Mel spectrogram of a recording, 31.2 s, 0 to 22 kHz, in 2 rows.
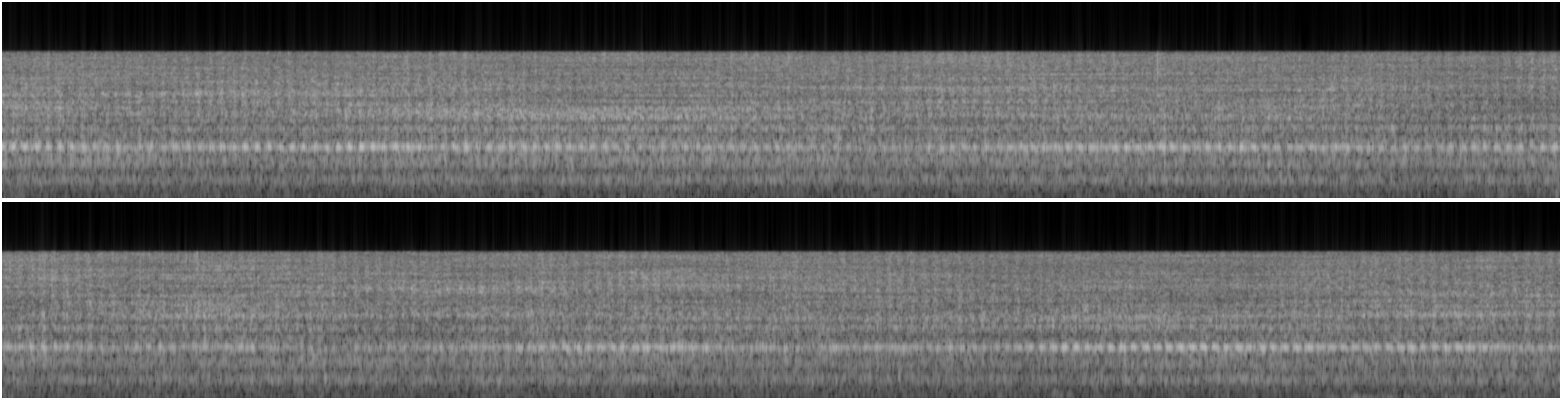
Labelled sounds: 18.5	18.8	vessel noise, 3.2 to 3.5 kHz
19.5	19.8	vessel noise, 3.4 to 3.7 kHz
22.1	22.5	vessel noise, 5.1 to 5.3 kHz

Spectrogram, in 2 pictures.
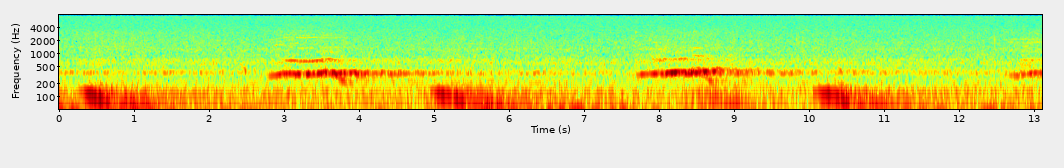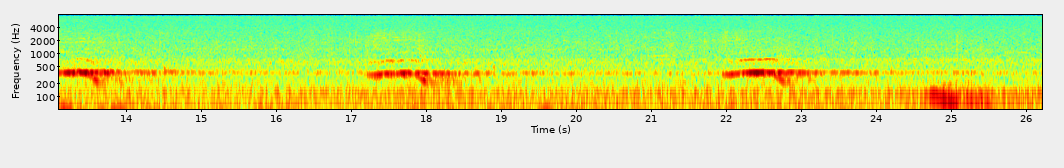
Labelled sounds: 3.2	3.5	humpback whale, 2.3 to 2.5 kHz

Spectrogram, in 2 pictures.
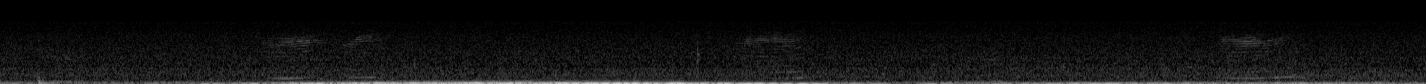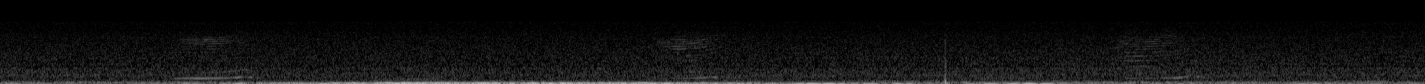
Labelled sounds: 2.8	3.8	humpback whale, 2.7 to 3.2 kHz
7.4	8.0	humpback whale, 2.8 to 3.4 kHz
12.2	12.8	humpback whale, 2.5 to 3.2 kHz
16.0	16.6	humpback whale, 2.6 to 3.3 kHz
20.9	21.3	humpback whale, 2.1 to 3.2 kHz
25.5	26.0	humpback whale, 1.4 to 2.9 kHz

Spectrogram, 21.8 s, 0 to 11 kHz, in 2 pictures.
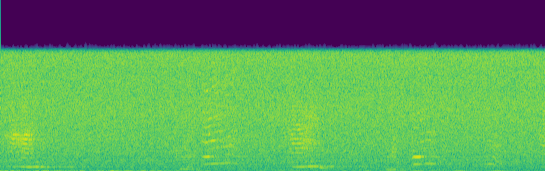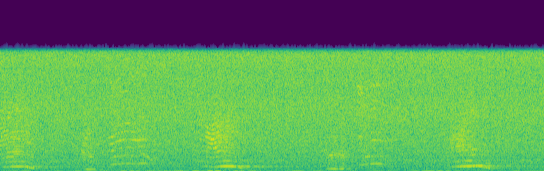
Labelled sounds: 0.1	0.7	humpback whale, 1.7 to 2.5 kHz
4.0	4.7	humpback whale, 0.86 to 3.7 kHz
5.8	6.1	humpback whale, 1.8 to 2.8 kHz
8.2	8.5	humpback whale, 0.80 to 1.0 kHz
11.0	11.4	humpback whale, 1.2 to 1.3 kHz
13.2	13.8	humpback whale, 0.93 to 3.2 kHz
15.0	15.4	humpback whale, 1.4 to 2.7 kHz
17.4	17.8	humpback whale, 0.86 to 1.2 kHz
18.3	18.6	humpback whale, 1.9 to 4.6 kHz

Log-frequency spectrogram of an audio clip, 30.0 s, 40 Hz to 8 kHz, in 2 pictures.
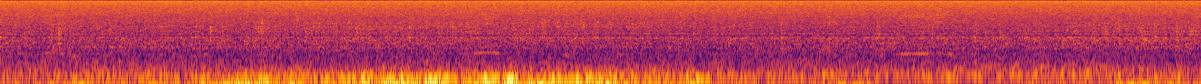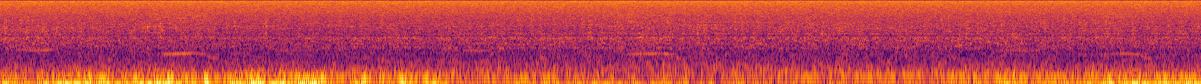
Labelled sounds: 11.2	11.6	humpback whale, 2.7 to 3.1 kHz
17.1	17.4	humpback whale, 2.4 to 2.6 kHz

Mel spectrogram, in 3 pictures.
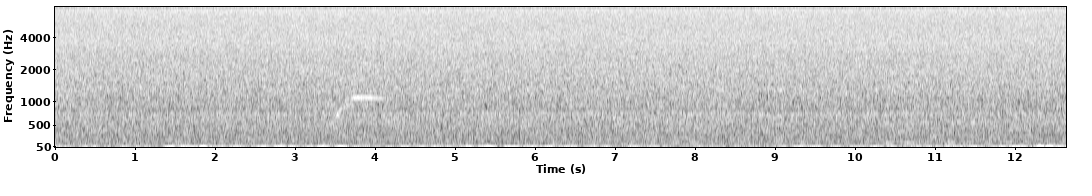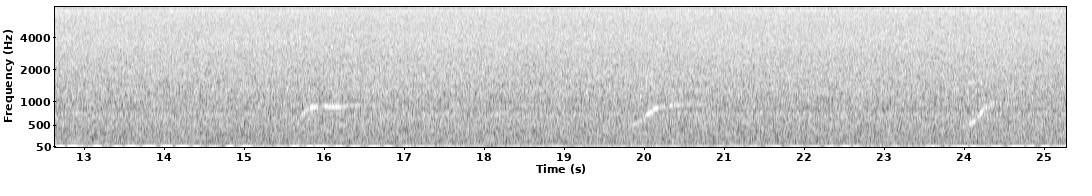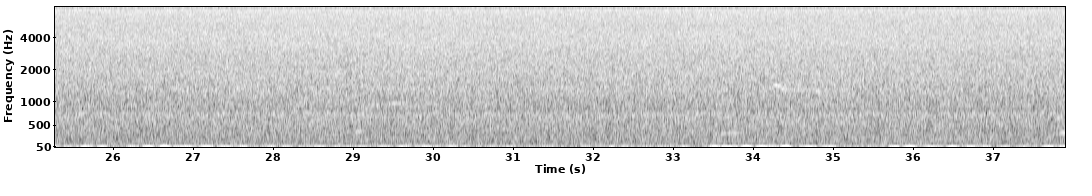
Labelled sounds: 3.7	4.1	humpback whale, 1.0 to 1.2 kHz
16.0	16.2	humpback whale, 0.83 to 0.96 kHz
20.0	20.3	humpback whale, 0.80 to 0.93 kHz

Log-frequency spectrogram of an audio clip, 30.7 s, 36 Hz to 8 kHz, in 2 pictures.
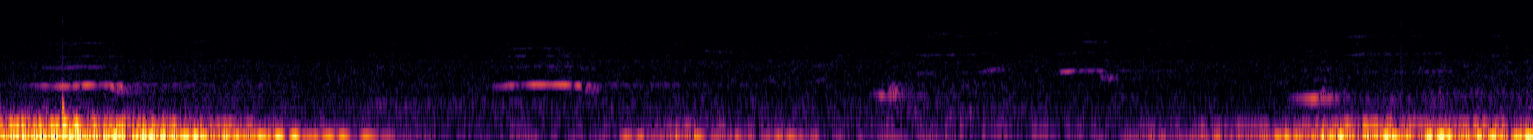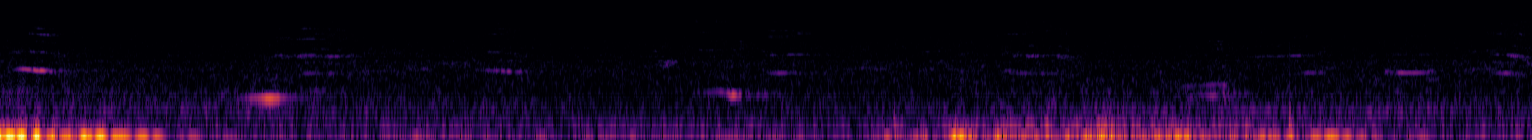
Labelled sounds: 0.7	1.1	humpback whale, 1.4 to 1.6 kHz
1.9	2.1	humpback whale, 1.5 to 1.7 kHz
7.0	7.4	humpback whale, 1.0 to 1.2 kHz
9.1	9.5	humpback whale, 0.86 to 2.0 kHz
14.4	16.0	humpback whale, 0.99 to 2.2 kHz
18.0	18.5	humpback whale, 0.80 to 0.99 kHz
20.2	20.6	humpback whale, 2.0 to 2.7 kHz
23.0	23.3	humpback whale, 1.9 to 2.4 kHz
25.6	26.1	humpback whale, 0.80 to 0.99 kHz
27.8	28.5	humpback whale, 0.83 to 0.99 kHz
30.4	30.6	humpback whale, 0.80 to 0.99 kHz

